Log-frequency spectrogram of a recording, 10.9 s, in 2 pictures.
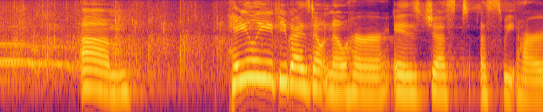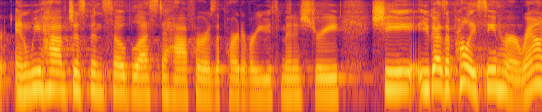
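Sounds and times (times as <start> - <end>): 
audience applause: 0.0 - 2.3
speech: 0.8 - 1.5, 2.3 - 10.8.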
